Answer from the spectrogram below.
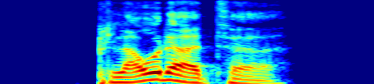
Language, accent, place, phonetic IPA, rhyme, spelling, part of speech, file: German, Germany, Berlin, [ˈplaʊ̯dɐtə], -aʊ̯dɐtə, plauderte, verb, De-plauderte.ogg
- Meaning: inflection of plaudern: 1. first/third-person singular preterite 2. first/third-person singular subjunctive II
